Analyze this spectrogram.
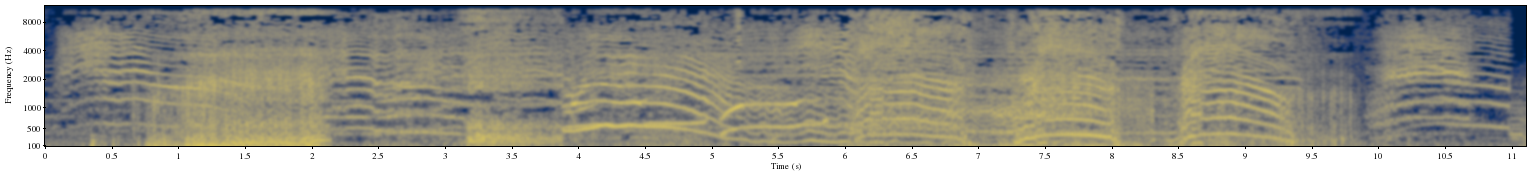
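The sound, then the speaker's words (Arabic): Three black cats come out from under a bed, meowing and yowling loudly: many drawn-out, overlapping calls that swoop up and down in pitch, continuing almost without pause. “لقيت بيخرج من تحت السرير تلات قطط لونهم اسود.”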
